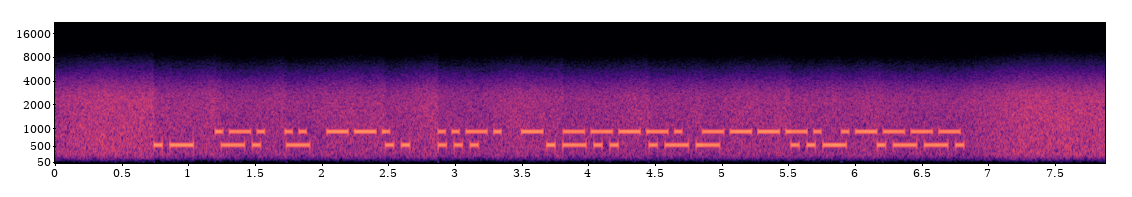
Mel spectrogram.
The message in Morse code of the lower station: ANT IS LW UP

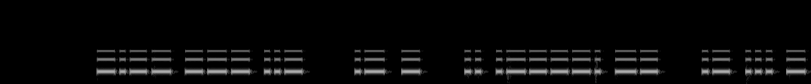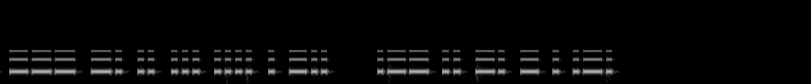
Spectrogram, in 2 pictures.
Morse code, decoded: YOU AT I'M ASTONISHED WINTER

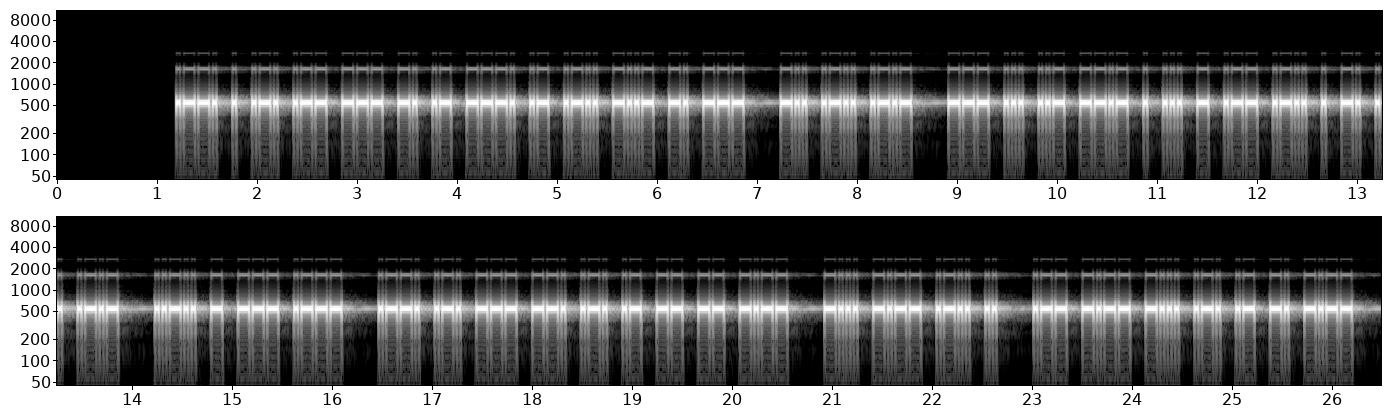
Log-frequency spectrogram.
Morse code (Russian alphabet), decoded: ПЕРВОНАЧАЛЬНО ДЛЯ ОСУЩЕСТВЛЕНИЯ ЭТОЙ ПРОГРАММЫ БЫЛИ ВЫБРАНЫ

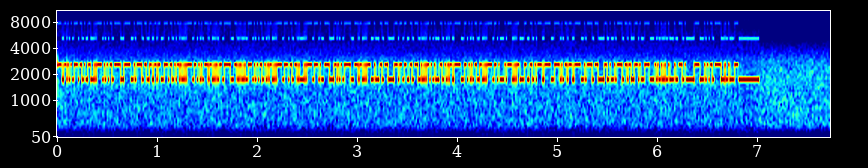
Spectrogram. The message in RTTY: … WESTTEIL DER STRASSE GEHORT ZUM INDUSTRIEGEBIET TEMPELHOF-OST.

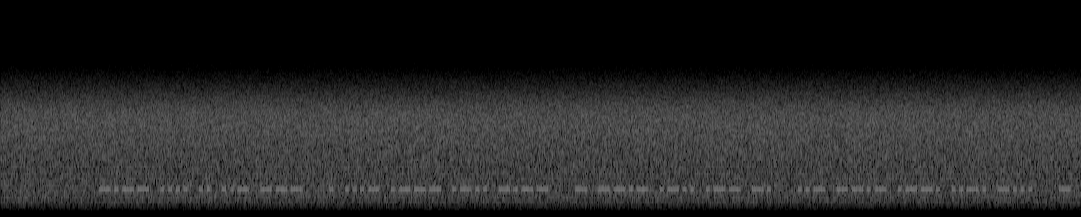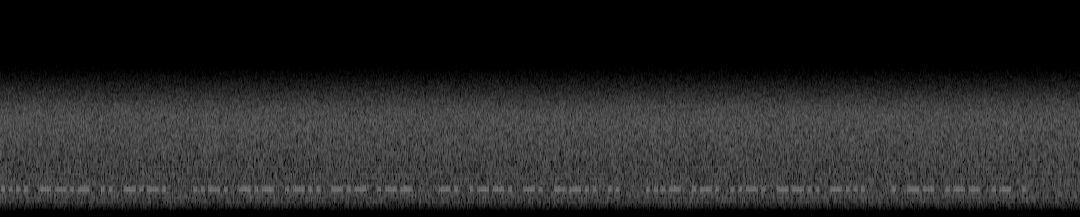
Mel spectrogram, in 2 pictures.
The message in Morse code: YHIUO EVJLY TQLWN UQPFB THQIC FKLKW NPNZI VRFZB EMWAE

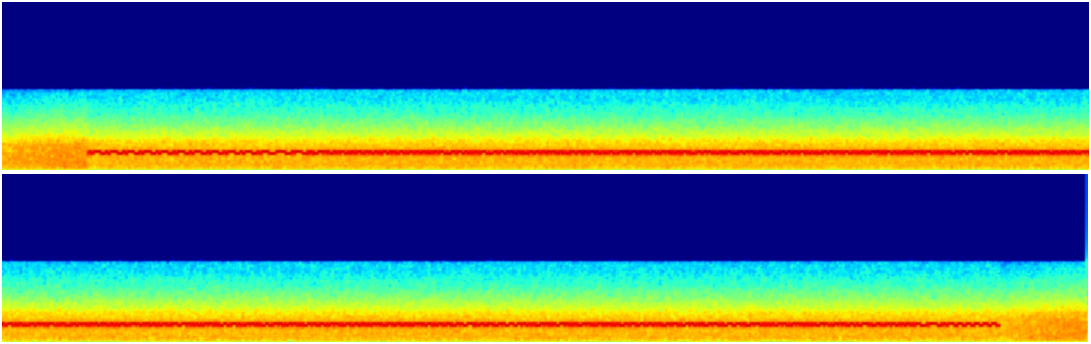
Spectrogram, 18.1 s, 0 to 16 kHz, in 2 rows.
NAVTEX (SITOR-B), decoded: 7730 4273 0533 6746 3567 6533 7344 2070 3888 2540 8350 9865 9767 1381 6197 9040 1017 9029 4709 7658

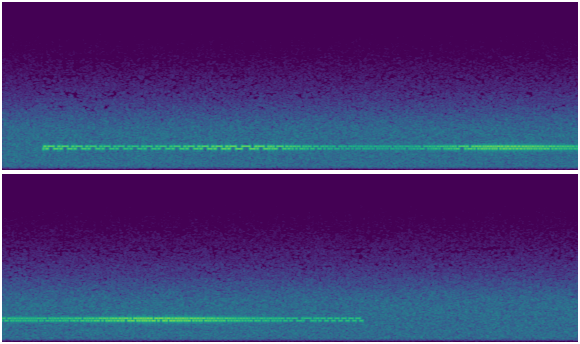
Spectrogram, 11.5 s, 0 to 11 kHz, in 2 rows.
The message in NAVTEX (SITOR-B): ZCZC CL36 FIRING EXERCISE 23 2300 UTC

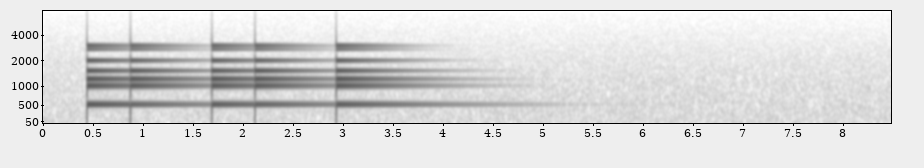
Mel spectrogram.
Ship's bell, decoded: 5

